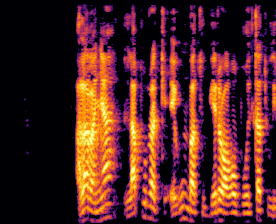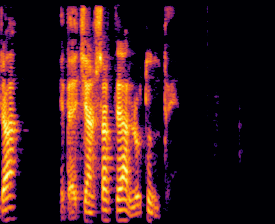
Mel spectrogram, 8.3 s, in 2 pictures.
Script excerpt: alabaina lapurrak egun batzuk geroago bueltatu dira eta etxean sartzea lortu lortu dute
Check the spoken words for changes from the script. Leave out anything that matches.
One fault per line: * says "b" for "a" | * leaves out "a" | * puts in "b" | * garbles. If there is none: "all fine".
* leaves out "lortu"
